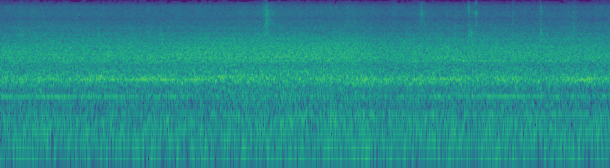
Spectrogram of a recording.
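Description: Another train rushes past close by.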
